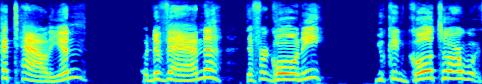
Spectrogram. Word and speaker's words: furgone: The Fiat 238 was a van, or as that would be pronounced in Italian, a furgone.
